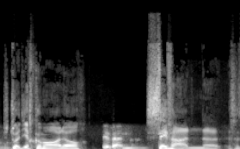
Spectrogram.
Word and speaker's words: Sévan: J'ai deux auditeurs qui patientent depuis un petit moment, Maude et Sevan ou Sévan, je sais pas comment je dois dire.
